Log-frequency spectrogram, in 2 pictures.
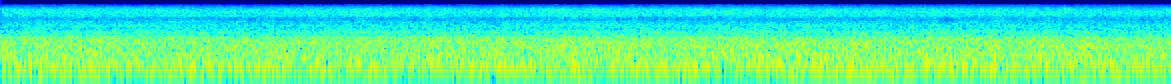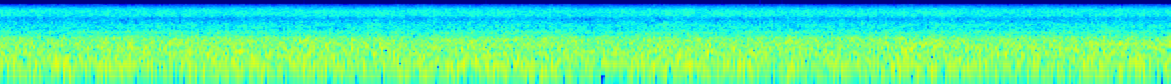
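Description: A steady, even rushing background noise with nothing standing out.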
